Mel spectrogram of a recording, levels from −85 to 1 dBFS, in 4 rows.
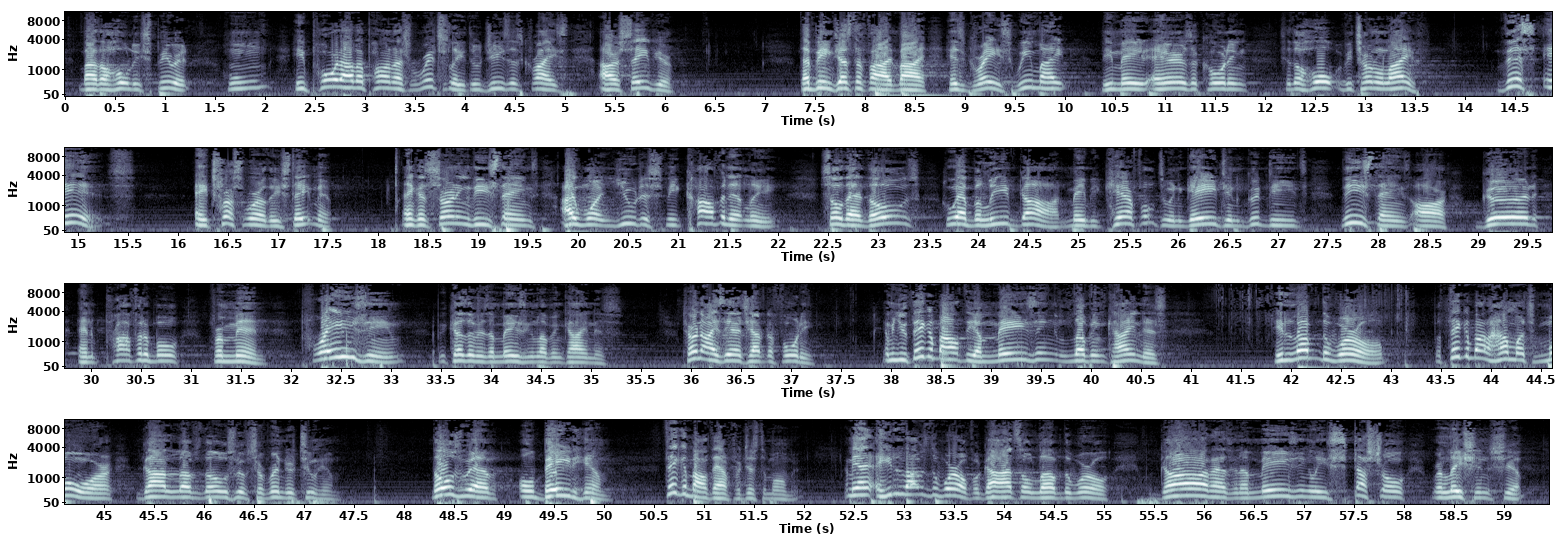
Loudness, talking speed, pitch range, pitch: -12 LUFS, 145 wpm, 165-215 Hz, 190 Hz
